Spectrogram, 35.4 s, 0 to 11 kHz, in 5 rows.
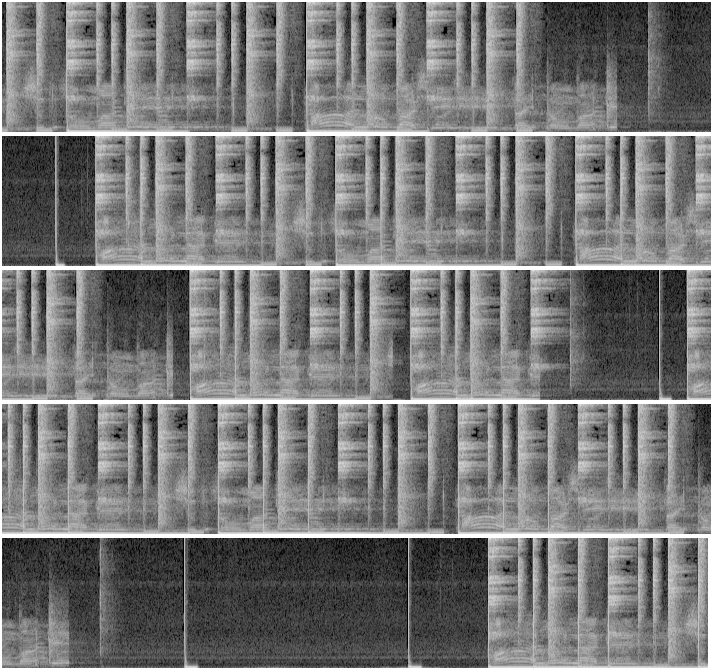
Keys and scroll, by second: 6.4 space, 8.2 space, 16.1 space, 18.2 space, 19.8 space, 21.2 space, 29.2 space, 33.4 space.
